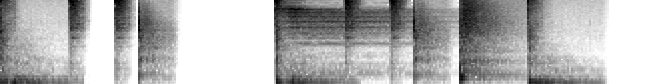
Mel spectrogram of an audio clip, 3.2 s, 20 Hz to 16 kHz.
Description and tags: eardigi drums 31
This drum loop is part of a mini pack of acoustic dnb drums
amen, bass, beat, break, breakbeat, dnb, drum, drum-and-bass, drum-loop, drums, groovy, jungle, loop, percs, percussion-loop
